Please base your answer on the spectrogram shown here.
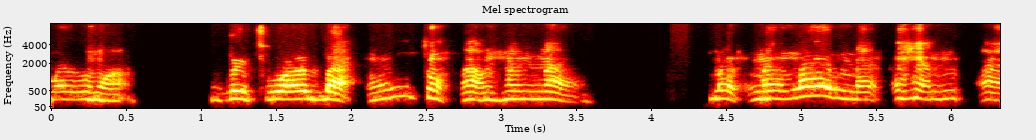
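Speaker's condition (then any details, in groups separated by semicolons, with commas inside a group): ALS; stem cell therapy; speech, swallowing, breathing improved after stem cell therapy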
